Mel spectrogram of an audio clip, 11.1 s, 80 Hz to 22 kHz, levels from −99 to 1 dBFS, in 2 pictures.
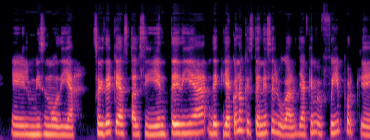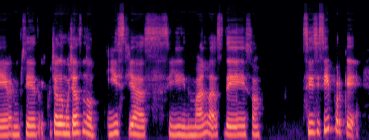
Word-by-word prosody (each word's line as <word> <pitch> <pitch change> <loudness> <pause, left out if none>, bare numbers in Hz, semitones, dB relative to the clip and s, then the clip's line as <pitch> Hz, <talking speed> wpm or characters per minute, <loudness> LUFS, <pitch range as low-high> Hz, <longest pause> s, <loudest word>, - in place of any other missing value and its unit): el 210 -1 -1
mismo 205 0 +1
día. 195 -1 0 0.3
Soy 230 -1 +3
de 240 +2 +5
que 250 - +5
hasta 230 -1 +2
el 210 - -3
siguiente 210 +2 +5
día, 235 +2 +2
de 225 0 +3
que, 225 - -11
ya 215 - +7
con 250 +4 0
lo 290 - 0
que 265 - -3
esté 230 -1 0
en 220 - +1
ese 235 +4 -3
lugar, 200 -4 -2
ya 205 -1 -2
que 240 - -3
me 235 -3 -4
fui, 230 +3 -2
porque, 205 -8 -3 0.2
sí 220 - 0
he 205 - +1
escuchado 230 +3 +1
muchas 235 +3 +2
noticias, 210 -2 -3 0.3
sí, 200 -1 -5
malas 190 +4 -3
de 200 -1 +1
eso. 200 0 -8 0.6
Sí, 250 -1 -1
sí, 255 - -6
sí, 305 +5 +2
porque 455 +8 -4
220 Hz, 205 wpm, -23 LUFS, 200-235 Hz, 0.6 s, ya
